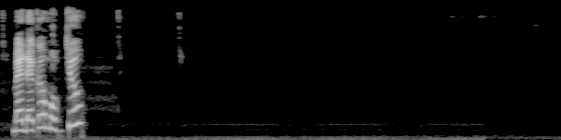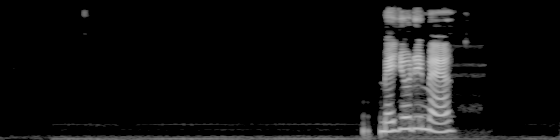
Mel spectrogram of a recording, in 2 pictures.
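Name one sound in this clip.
A young woman speaks softly to a baby.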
